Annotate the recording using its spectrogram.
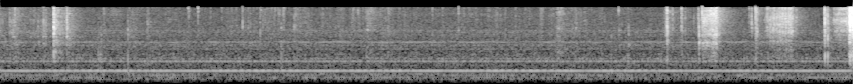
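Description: Near silence: faint room tone with a steady faint hum and a few faint ticks near the end.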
